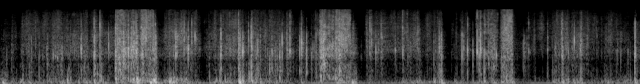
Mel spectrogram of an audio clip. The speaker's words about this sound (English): so if you could make smaller pieces out of the contract. And just really shred it into little tiny pieces.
